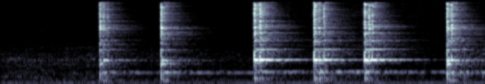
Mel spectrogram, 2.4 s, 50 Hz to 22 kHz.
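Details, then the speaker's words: Triumph Tiger 800 spoked wheel running out of true, left-side spokes tapped with 6 mm spoke wrench: seven sharp taps, the first two flat and dead while the rest ring clearly; loose spokes, to be tightened half a turn. "that one right there you can hear it pretty dead that one's better that's real good that one's dead too another dead one two dead ones there"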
